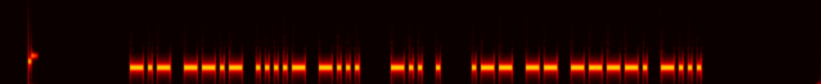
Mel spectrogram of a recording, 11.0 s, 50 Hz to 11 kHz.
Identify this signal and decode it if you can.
Morse code, heard as a keyed tone, about 21 wpm, 700 Hz. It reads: KQ4B DE WM9B
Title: USA Callsign DE Callsign - 4 Characters - 20wpm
